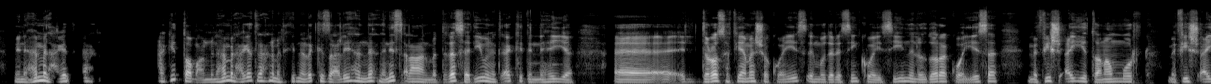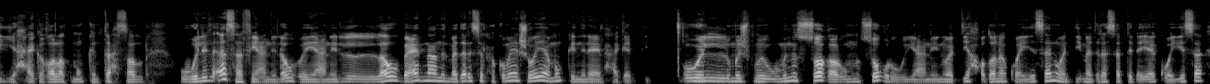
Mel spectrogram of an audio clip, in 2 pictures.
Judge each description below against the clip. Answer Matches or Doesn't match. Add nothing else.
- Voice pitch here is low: Matches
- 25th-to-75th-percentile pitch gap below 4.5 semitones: Doesn't match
